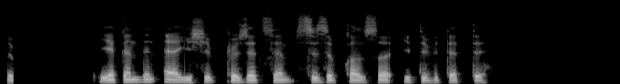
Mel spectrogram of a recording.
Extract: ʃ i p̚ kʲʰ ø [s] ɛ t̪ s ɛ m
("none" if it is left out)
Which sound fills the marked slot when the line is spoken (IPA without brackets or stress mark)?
z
